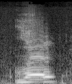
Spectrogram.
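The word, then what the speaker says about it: Yeun: Stephen Young, I don't know how to pronounce Stephen it. Yin.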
